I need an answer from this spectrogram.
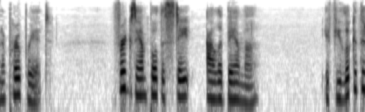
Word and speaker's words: Alabama: by a lowered Mark so the greater stress is on this third syllable we say Alabama Alabama what else is shared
